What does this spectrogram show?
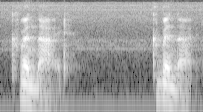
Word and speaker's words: hvenær: Only when H and V are consecutive, the K pronunciation becomes Q. For example, quat, which means what. Hver, which means who. Hvenær, which means when. Next, yao.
